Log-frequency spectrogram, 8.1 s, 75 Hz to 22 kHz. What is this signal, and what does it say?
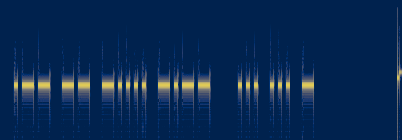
Morse code, heard as a keyed tone, about 15 wpm, 700 Hz. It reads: WM6Y SST
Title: K1USN SST QSO Practice - 15wpm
